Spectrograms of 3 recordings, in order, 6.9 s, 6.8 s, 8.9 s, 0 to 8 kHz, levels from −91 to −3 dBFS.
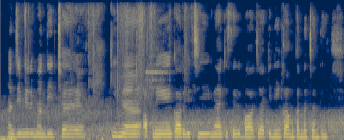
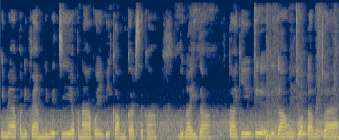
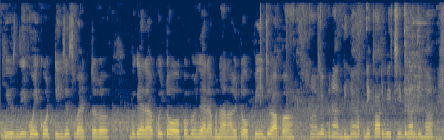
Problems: background sounds at intervals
